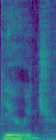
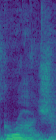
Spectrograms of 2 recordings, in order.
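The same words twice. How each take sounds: First: The word is said with a British pronunciation. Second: The word is said with an American pronunciation. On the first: The speaker calls it wrong. "not garage" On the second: The speaker calls it right. "in the U S it's garage"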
